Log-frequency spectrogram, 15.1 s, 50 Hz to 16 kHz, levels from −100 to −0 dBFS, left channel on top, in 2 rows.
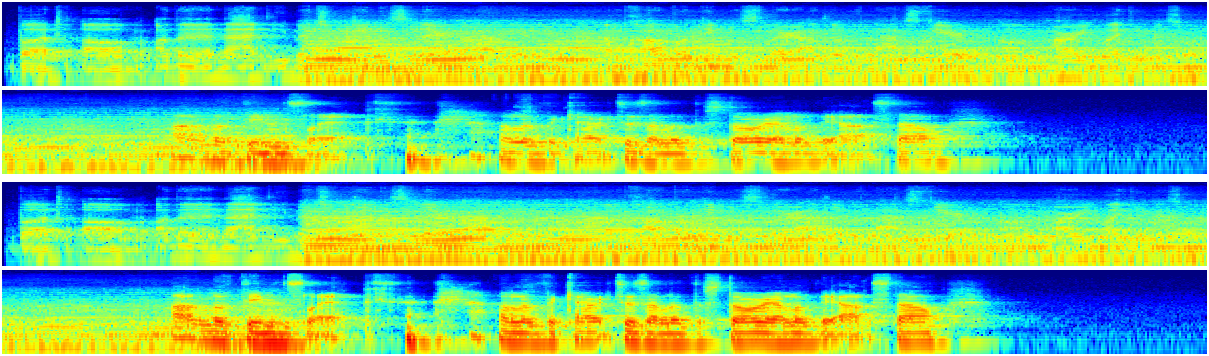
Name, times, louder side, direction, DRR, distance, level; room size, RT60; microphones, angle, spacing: voice 1, 0.1-7.8 10.7-10.9, left 1 dB, 60° left, 2 dB, 1.1 m, -35 dB
sound 1, 1.9-9.3, right 1 dB, 15° left, 0.7 m, -29 dB
voice 2, 8.6-13.8, right 6 dB, 85° right, 6 dB, 0.4 m, -21 dB
8.5 x 3.2 x 4.7 m, 1.1 s
head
